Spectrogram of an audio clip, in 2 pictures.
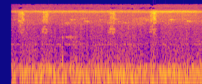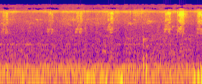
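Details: Juvenile and adult vernal hanging parrots on a banana flower give thin, high, sharp squeaky notes, repeated irregularly about once a second, over a steady low rumble of wind or distant traffic.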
